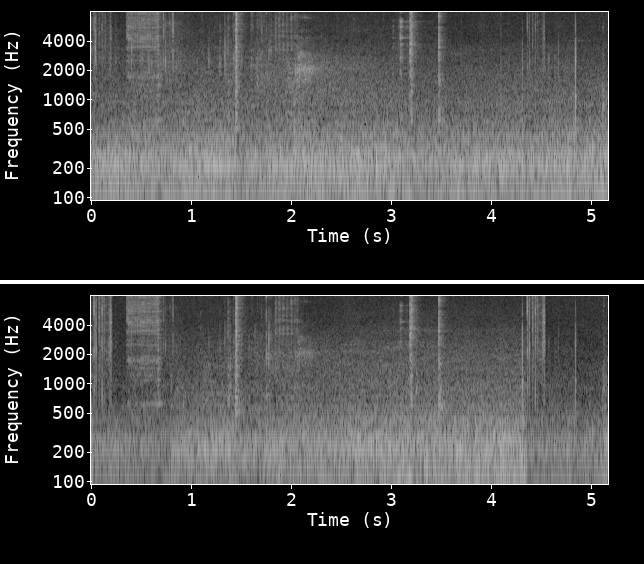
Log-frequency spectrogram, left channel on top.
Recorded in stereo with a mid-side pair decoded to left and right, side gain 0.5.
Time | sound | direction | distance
0.4 | a camera shutter | straight ahead | 1.0 m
